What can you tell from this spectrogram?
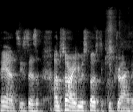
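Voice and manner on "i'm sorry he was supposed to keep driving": awkward-sounding tone. Retelling a friend's apology after parking by the theater: imitating an awkward apology. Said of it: "very awkwardly".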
